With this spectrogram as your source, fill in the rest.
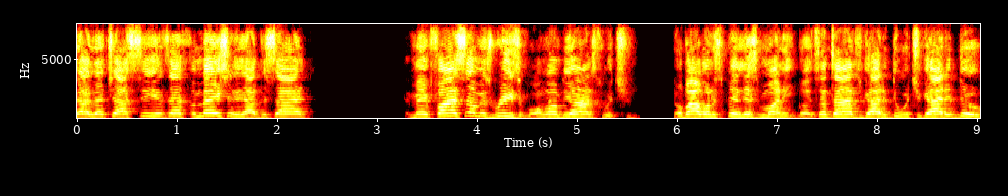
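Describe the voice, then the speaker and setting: Speaking at a very fast pace, a man uses an extremely high pitch with fairly even intonation. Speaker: sneaker restoration youtuber hosting a solo podcast. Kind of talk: casual solo podcast walkthrough of listings.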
